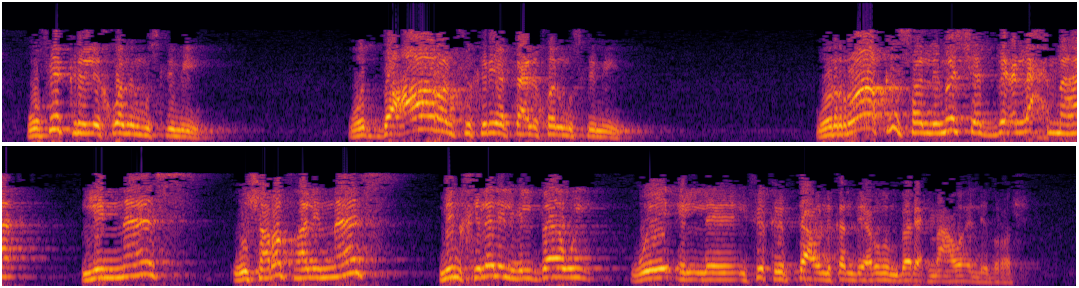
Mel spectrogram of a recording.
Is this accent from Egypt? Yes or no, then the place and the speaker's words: yes; Egypt; في لجنة الخمسين عندنا في مصر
